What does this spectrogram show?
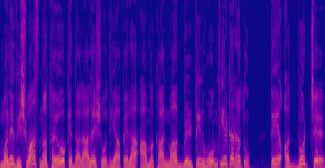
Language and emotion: Gujarati, surprised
